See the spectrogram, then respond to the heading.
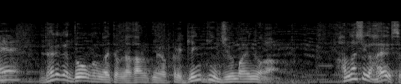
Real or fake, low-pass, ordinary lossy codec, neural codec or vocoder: fake; none; none; codec, 16 kHz, 16 kbps, FreqCodec, smaller model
